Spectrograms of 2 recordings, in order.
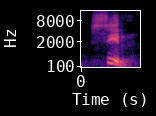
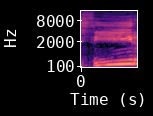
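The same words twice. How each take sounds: First: The vowel is clipped short. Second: The vowel is drawn out long. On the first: The speaker calls it right. "छोटी ई को आप एकदम जल्दी से बोल देते हैं" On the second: The speaker calls it wrong. "कोई सिर नहीं बोलता है"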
